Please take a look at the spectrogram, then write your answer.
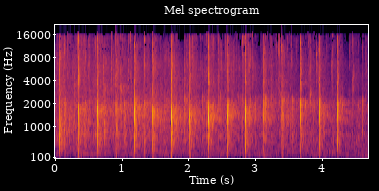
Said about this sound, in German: Applaus, Applaus, Applaus, Applaus, Applaus, Applaus.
